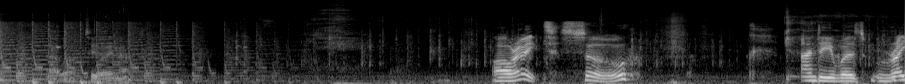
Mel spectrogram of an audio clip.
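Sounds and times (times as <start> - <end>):
speech: 0.9 - 1.6, 4.9 - 6.5, 8.0 - 9.0
computer keyboard typing: 3.6 - 9.0.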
